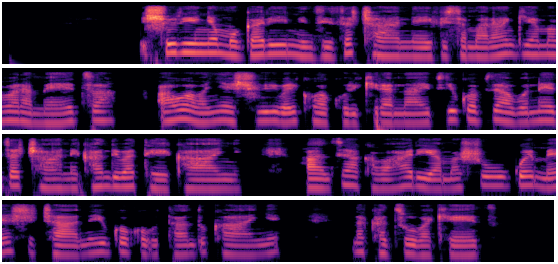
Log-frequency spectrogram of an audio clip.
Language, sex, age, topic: Rundi, female, 18-24, education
